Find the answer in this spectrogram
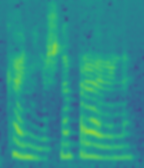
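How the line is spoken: Conciliatory. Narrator (Russian): примирительным тоном сказал его компаньон

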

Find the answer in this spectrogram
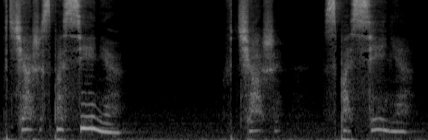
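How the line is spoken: Whispered. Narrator (Russian): прошептала Марфа

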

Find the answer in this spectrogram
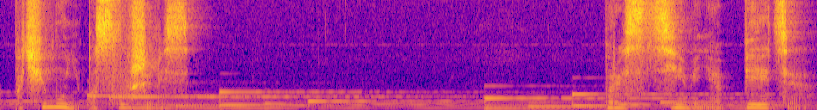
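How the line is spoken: Dull muffled voice. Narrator (Russian): глухо сказал Юрген

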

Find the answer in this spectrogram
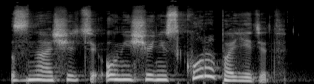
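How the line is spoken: Plain. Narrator (Russian): спросила Юлия

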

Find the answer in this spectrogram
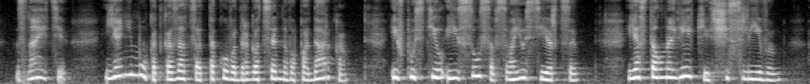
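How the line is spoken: Joyful preacher speaking. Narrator (Russian): радостно сказал проповедник

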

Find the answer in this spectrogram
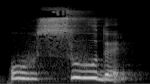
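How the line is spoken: Sobbing. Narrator (Russian): отвечала она, рыдая

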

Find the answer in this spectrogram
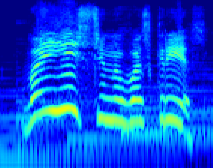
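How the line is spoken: Loud reply. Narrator (Russian): громко ответил Костя

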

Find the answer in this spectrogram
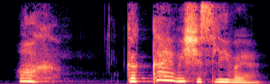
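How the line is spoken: Sighing. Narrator (Russian): вздохнула Надя

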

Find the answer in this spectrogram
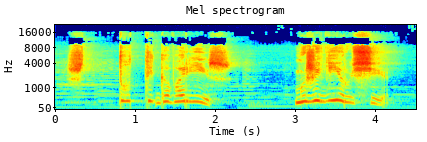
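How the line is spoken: Indignant loud whisper, man. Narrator (Russian): Громким шепотом возмутился муж

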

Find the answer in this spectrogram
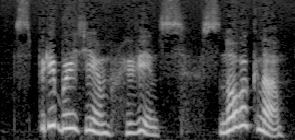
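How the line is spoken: Cheerful greeting. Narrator (Russian): Бодрым голосом приветствует меня подполковник

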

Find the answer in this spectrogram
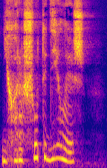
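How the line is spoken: Whisper in ear. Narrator (Russian): словно шепнул кто-то ему на ухо

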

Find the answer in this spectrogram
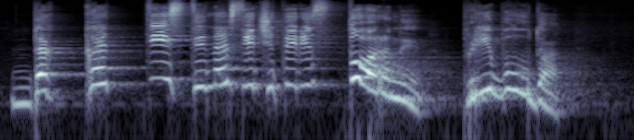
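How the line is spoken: Spiteful shout. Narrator (Russian): Полный злобы выкрикнул он

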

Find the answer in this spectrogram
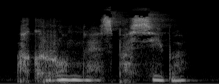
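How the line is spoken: Barely audible. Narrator (Russian): едва слышно проговорил он

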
